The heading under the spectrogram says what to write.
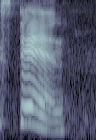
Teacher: much shorter aspiration that's why this part is so short okay so this is your t unaspirated t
